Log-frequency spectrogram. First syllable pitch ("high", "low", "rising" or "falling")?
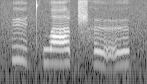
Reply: falling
